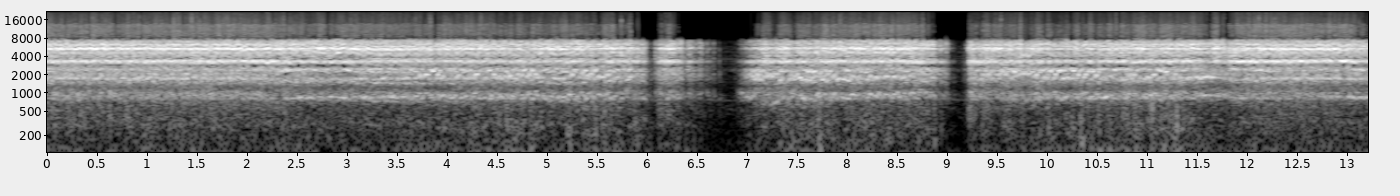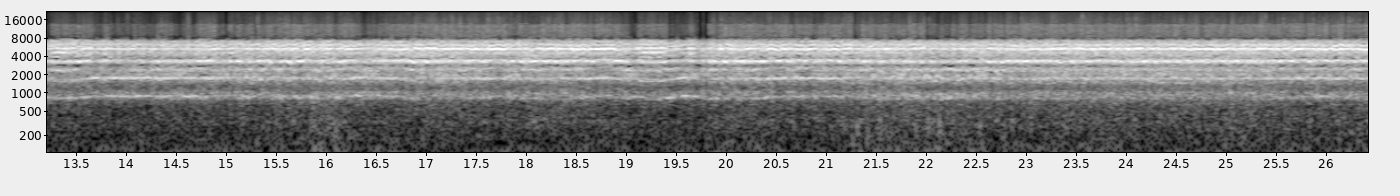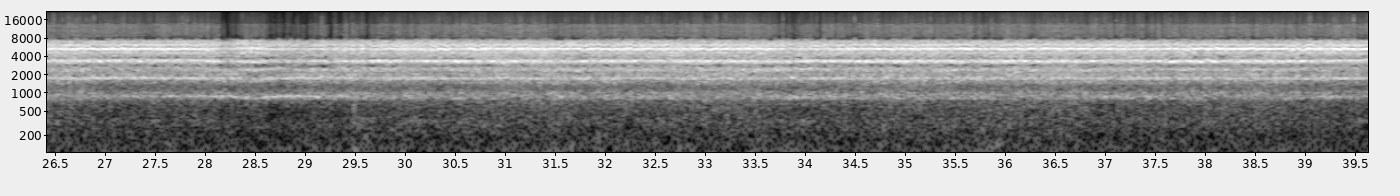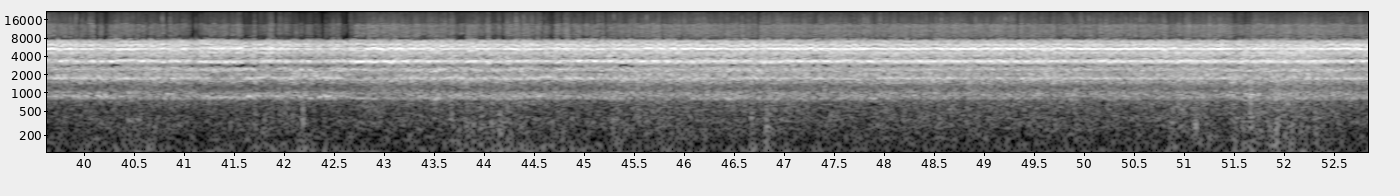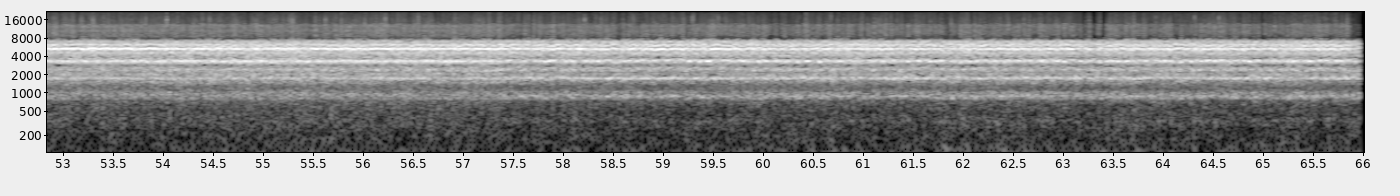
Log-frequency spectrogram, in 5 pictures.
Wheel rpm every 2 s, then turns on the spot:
210, 210, 210, 100, 160, 170, 220, 230, 230, 230, 220, 230, 210, 220, 230, 230, 220, 220, 220, 220, 230, 230, 230, 220, 210, 210, 210, 210, 210, 230, 230, 230, 230.
none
